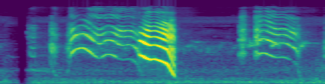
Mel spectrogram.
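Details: Parrot calling "Mithu Mithu": two drawn-out, wavering, harmonic-rich vocal phrases, the first sliding downward at its end, with brief short notes before each.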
